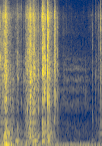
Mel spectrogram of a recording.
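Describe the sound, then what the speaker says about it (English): A bag of Reggae Reggae groove cut crisps being pulled open, a close burst of crinkling, crackling plastic for about a second, then near quiet with a brief rustle at the end. "Let's open this bag."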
